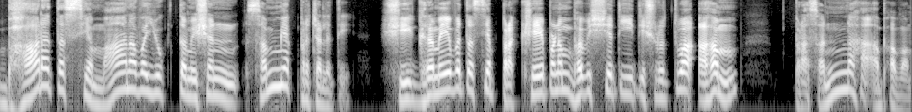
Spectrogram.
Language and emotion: Sanskrit, happy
